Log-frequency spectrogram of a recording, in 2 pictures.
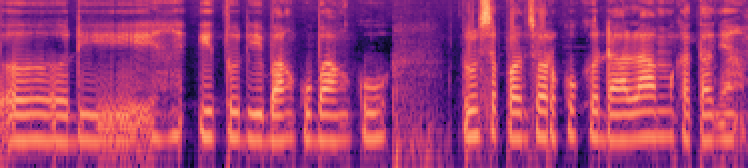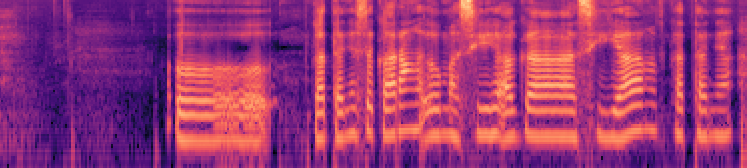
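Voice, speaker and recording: An Indonesian woman telling her own story casually, halting with many fillers and frequent throat clearing. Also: mid-range voice, no room sound. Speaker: former migrant worker telling her story. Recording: dull lo-fi sound.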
